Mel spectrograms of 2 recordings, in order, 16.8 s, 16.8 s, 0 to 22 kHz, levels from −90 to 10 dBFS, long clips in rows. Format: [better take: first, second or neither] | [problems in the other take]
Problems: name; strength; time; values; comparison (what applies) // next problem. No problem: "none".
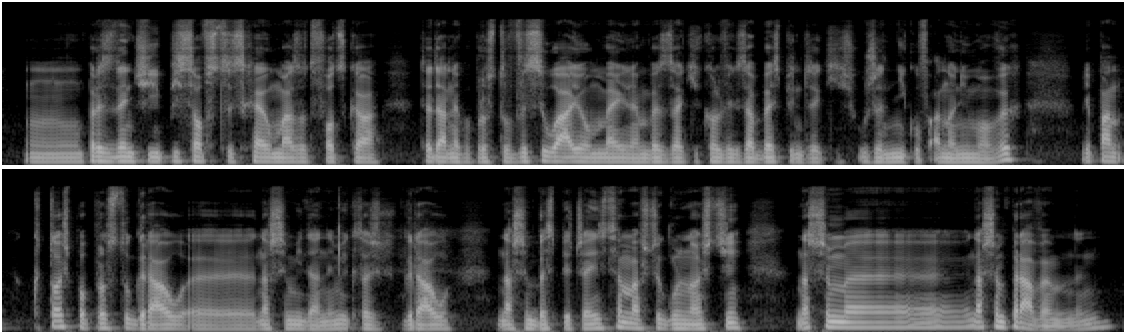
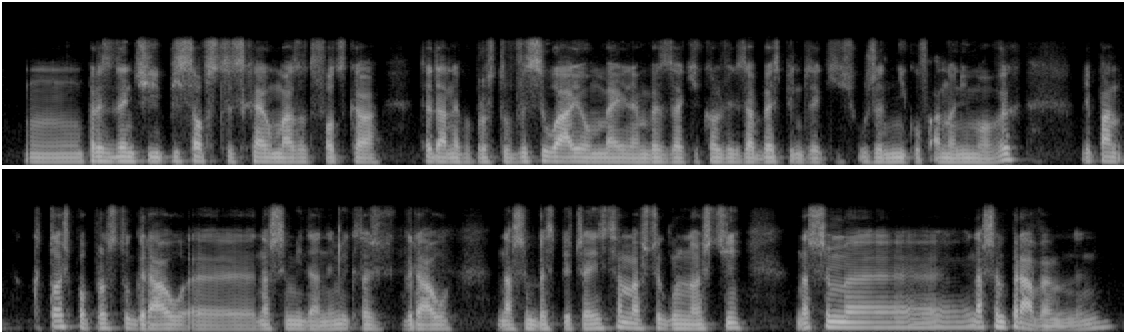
first | garbled, watery; badly; nothing above 8 kHz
